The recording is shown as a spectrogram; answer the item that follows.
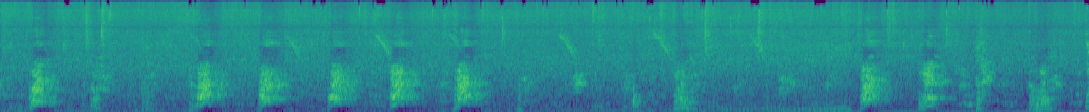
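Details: Leo, a German Shepherd Dog, barks loudly while getting soaked and playing in heavy rain. About a dozen sharp barks come in quick bursts, with short pauses between them, over a steady hiss of rain.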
